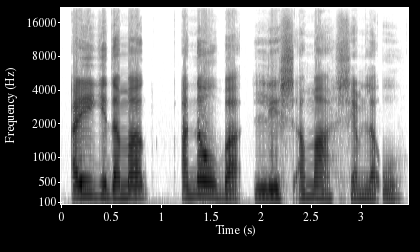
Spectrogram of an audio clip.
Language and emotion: Manipuri, neutral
